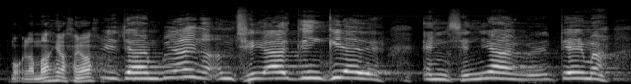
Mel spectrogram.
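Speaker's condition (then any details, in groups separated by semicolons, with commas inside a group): Severe cerebral palsy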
